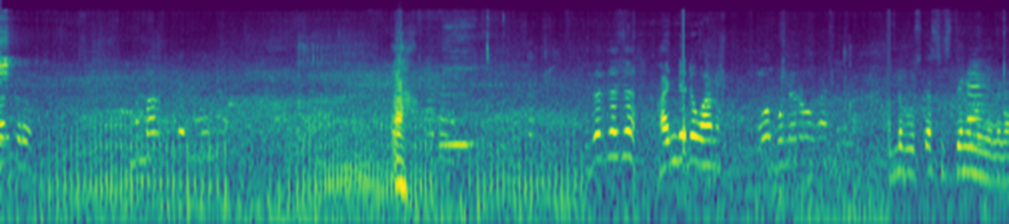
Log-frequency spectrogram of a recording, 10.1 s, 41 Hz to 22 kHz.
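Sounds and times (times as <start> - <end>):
motorcycle engine idling: 0.0 - 8.5.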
